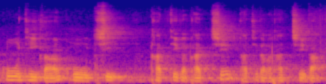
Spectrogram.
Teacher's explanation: 구개음화는 이 계열 모음 앞에 디귿 티귿이 구개음 지읒 치읒으로 변화하는 현상입니다.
